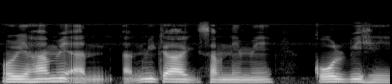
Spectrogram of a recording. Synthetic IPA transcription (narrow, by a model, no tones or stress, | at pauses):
ɔɾjaɦamɛaa̰dmikasabnɛmɛ | kɔlbiɦɛ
